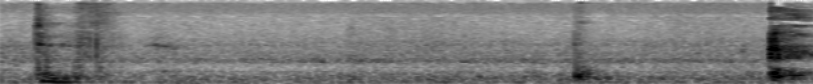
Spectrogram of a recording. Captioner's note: voicing thudding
